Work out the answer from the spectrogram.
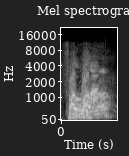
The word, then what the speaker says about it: foie gras: Foie gras.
